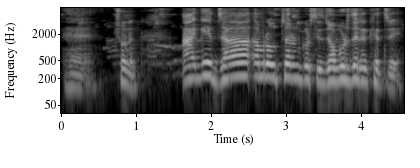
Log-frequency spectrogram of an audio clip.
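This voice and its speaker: A man's voice: high-pitched, lively intonation, normal speed, a little hiss or hum. A man with a Bangladeshi Bengali accent teaching Quran reading in an online class, patiently repeating rules in a chanting drill for students to copy.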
